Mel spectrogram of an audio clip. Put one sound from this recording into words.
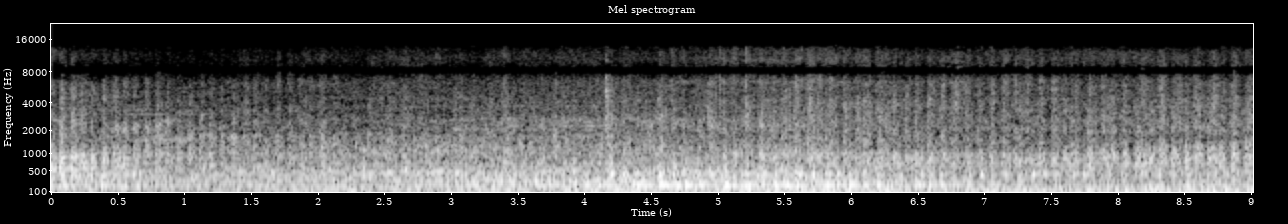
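A small steam locomotive chuffs steadily close by.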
